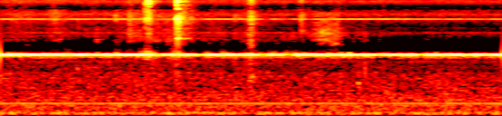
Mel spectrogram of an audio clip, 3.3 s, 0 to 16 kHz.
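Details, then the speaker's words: Restored Nakamichi DR-10 three-head dual-capstan cassette deck, pre-shipment check, playing a wow-and-flutter test tape: clean steady high tone without warble. Speed slightly fast after sitting, but wow and flutter is below 0.06 WRMS; normal playback. "right, it was sitting for quite time. I see it's a little bit too fast, but wow and flutter is super good. It's below 0.06."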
